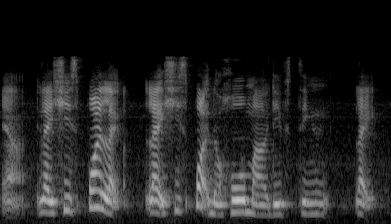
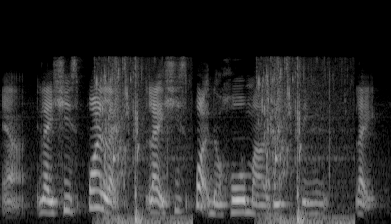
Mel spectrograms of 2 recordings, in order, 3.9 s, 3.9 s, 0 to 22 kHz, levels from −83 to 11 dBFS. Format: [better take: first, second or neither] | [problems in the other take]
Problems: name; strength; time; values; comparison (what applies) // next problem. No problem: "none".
first | background sound (Splash, splatter); 5 dB below the speech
